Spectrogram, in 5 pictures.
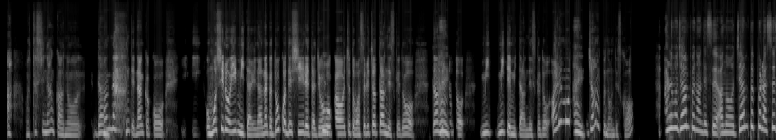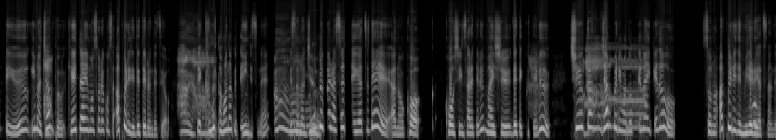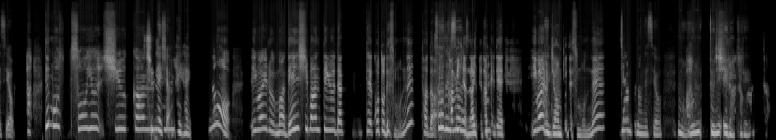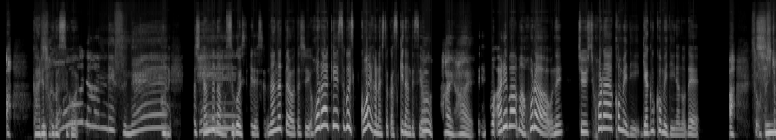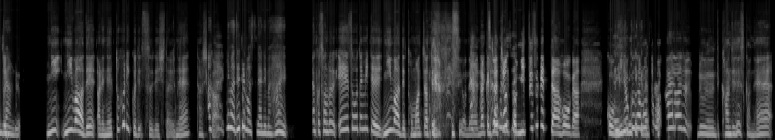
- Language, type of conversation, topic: Japanese, podcast, あなたの好きなアニメの魅力はどこにありますか？
- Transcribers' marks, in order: laughing while speaking: "ダンダン"; unintelligible speech; laughing while speaking: "止まっちゃってるんですよね"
